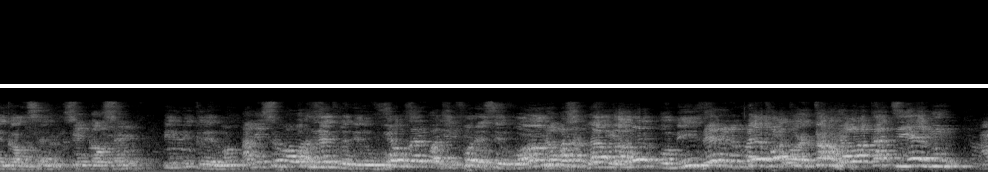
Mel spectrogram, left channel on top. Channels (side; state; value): left; silent; digital silence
